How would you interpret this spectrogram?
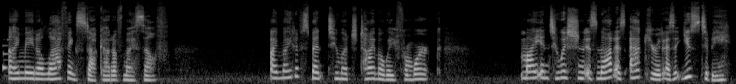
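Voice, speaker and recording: An actress playing an earnest young female official in a video game, speaking in a formal, measured and courteous manner. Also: high-pitched, close to an everyday voice. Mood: apologetic. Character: polite, solemn, earnest young official woman.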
